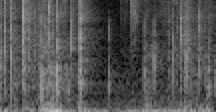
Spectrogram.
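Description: A One Piece card booster pack is torn open by hand along its easy-open side, a quick series of close crinkling and ripping sounds from the foil wrapper.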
